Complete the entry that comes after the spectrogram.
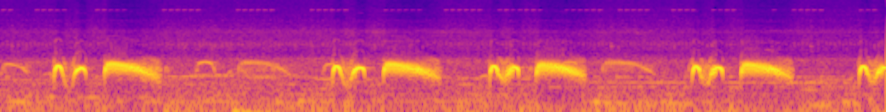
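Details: Spotted dove calling, used to lure doves and tutor others: steady series of about six phrases, each a quick double note and a long descending coo, repeated roughly every one and a half seconds.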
